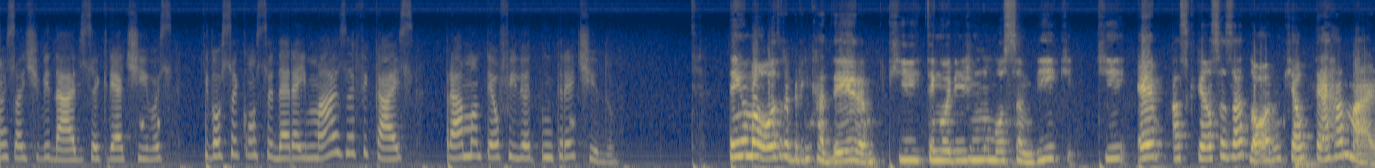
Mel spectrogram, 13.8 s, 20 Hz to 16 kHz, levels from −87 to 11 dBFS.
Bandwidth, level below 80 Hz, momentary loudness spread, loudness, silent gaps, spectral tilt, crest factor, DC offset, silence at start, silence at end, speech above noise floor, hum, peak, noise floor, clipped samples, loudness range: 16 kHz; -40 dBFS; 16 LU; -17 LUFS; none; -5.5 dB/octave; 16 dB; under 0.1%; 0 s; 0 s; 33 dB; 60 Hz at -45 dBFS; -2 dBFS; -50 dBFS; under 0.1%; 10 LU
